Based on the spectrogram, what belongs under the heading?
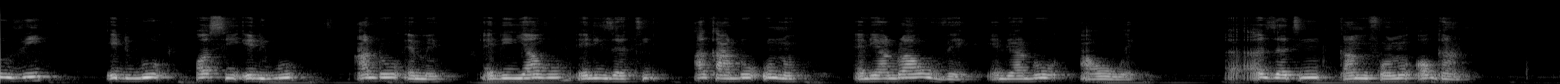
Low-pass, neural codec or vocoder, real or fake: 9.9 kHz; none; real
